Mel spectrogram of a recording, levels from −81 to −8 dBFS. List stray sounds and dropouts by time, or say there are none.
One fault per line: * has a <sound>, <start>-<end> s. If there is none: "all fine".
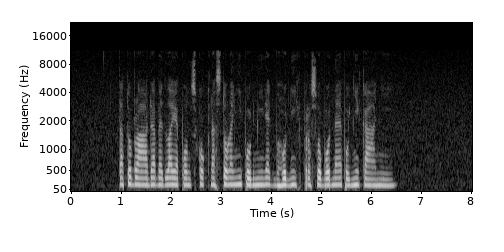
all fine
